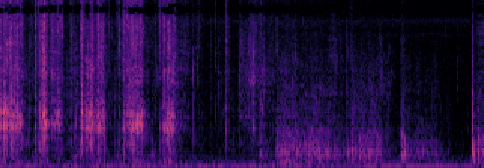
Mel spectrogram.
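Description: A hand scraping and scooping wet gravel and pebbles, a run of about five gritty scrapes over the first two seconds, then quieter shifting of stones and water.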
